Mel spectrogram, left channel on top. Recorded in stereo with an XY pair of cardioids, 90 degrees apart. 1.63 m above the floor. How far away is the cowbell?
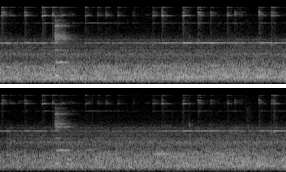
About 2 m.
